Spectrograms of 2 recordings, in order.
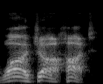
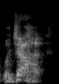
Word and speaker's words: Wajahat: If you're American, you block it up. It's like Wajahat. If you're my mother, it's like a katana, Wajahat. And if you're just everyone and you're exhausted of 3 syllables, Waj.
